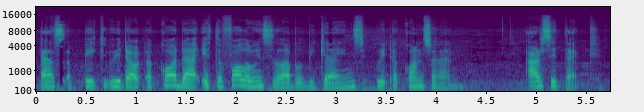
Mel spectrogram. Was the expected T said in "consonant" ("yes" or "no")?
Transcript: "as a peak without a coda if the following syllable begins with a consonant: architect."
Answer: yes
